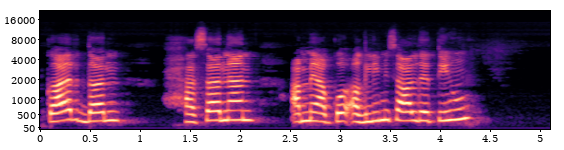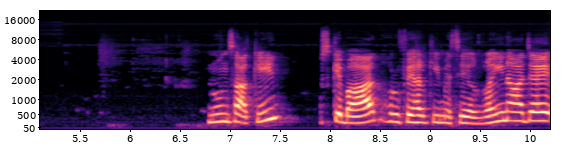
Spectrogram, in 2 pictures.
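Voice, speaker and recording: A woman teaching Quran reading rules in a tutorial lesson, patiently repeating and drawing out each example word. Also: sits high. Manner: slow and patient, drawing out example words syllable by syllable.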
